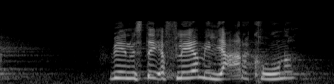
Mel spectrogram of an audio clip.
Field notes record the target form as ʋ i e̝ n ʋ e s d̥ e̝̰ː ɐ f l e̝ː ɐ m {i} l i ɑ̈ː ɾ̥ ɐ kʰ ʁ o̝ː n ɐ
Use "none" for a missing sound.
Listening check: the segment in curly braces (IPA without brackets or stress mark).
i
